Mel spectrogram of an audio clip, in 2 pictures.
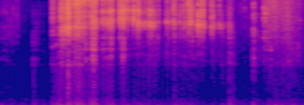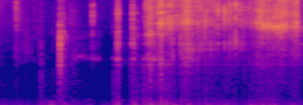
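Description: A metal blade scrapes and shaves the face and edges of a solid pink striped, embossed soap bar held in the hand, producing crumbly shavings. The sound is a dense, bright, crackly scraping made of many short rasping strokes, with quieter gaps between bursts and little low-end weight.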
